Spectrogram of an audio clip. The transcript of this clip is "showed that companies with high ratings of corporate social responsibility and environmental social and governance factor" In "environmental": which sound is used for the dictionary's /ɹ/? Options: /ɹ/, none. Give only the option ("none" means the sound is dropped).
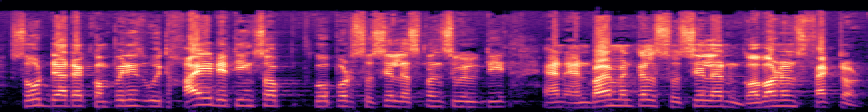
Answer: none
